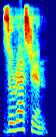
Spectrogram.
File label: "Zoroastrian", Indian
